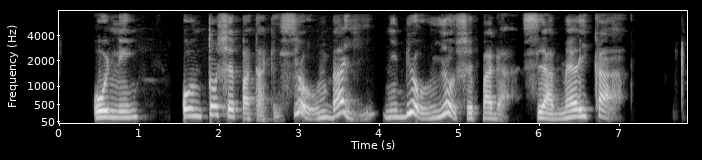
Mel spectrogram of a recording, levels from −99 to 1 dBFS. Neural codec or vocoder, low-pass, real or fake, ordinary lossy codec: codec, 16 kHz in and 24 kHz out, 2.2 kbps, FireRedTTS-2 codec; 7.2 kHz; fake; none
